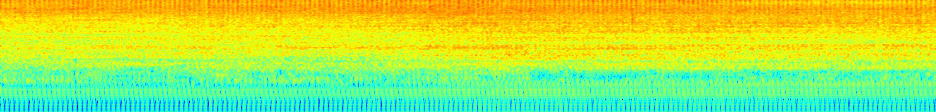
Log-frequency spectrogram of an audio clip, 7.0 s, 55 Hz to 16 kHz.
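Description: A Honda GX200 small engine with a repaired broken cam runs at a fast, cranked-up idle, a loud, steady close-up drone with no break throughout.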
